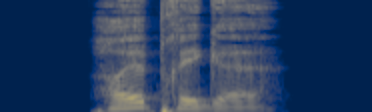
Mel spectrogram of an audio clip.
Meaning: inflection of holprig: 1. strong/mixed nominative/accusative feminine singular 2. strong nominative/accusative plural 3. weak nominative all-gender singular 4. weak accusative feminine/neuter singular
- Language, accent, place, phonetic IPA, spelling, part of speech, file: German, Germany, Berlin, [ˈhɔlpʁɪɡə], holprige, adjective, De-holprige.ogg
